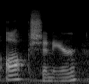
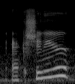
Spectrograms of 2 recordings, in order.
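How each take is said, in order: First: "Auctioneer" with an "aw" sound as in "auction", said lower and settled; self-correcting "Auctioneer", stressing the "auc" as "awk" on a flat, low tone; corrected pronunciation. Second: "Actioneer?" with a short "a" as in "act", asked on a high rising tune; puzzled "Actioneer?", starting like "action", pitch sliding up as a question; wrong pronunciation. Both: Real, not acted.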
